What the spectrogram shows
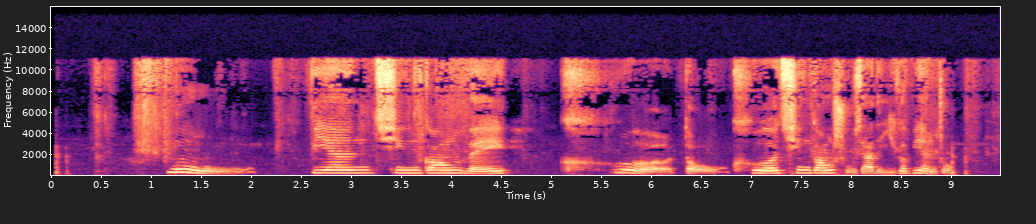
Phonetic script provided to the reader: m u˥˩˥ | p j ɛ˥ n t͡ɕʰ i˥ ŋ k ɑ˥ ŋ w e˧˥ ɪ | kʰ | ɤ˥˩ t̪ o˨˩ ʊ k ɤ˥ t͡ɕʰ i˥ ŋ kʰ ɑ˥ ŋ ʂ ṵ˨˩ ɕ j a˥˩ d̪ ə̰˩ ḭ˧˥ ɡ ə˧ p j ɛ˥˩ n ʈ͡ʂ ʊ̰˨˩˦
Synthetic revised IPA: m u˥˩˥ | p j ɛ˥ n t͡ɕʰ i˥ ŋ k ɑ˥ ŋ w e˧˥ ɪ | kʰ | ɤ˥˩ t̪ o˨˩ ʊ kʰ ɤ˥ t͡ɕʰ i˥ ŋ k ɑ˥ ŋ ʂ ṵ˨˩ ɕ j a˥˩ d̪ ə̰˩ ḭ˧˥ ɡ ə˧ p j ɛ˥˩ n ʈ͡ʂ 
